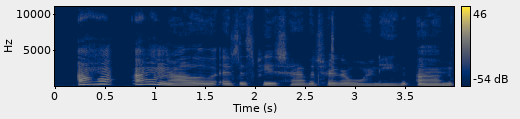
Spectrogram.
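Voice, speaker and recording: The recording of this woman is very clean, with a silent background and dry, close sound with no echo. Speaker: spoken word poet. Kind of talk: poetry performance. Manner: halting.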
